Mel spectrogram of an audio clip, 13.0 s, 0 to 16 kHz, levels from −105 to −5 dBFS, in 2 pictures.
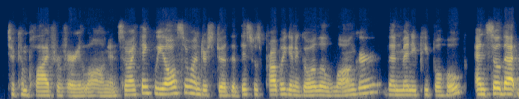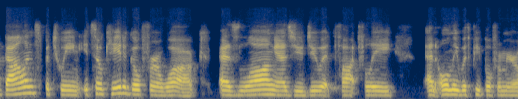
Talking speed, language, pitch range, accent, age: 230 wpm, English, 155-185 Hz, American, 40-59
